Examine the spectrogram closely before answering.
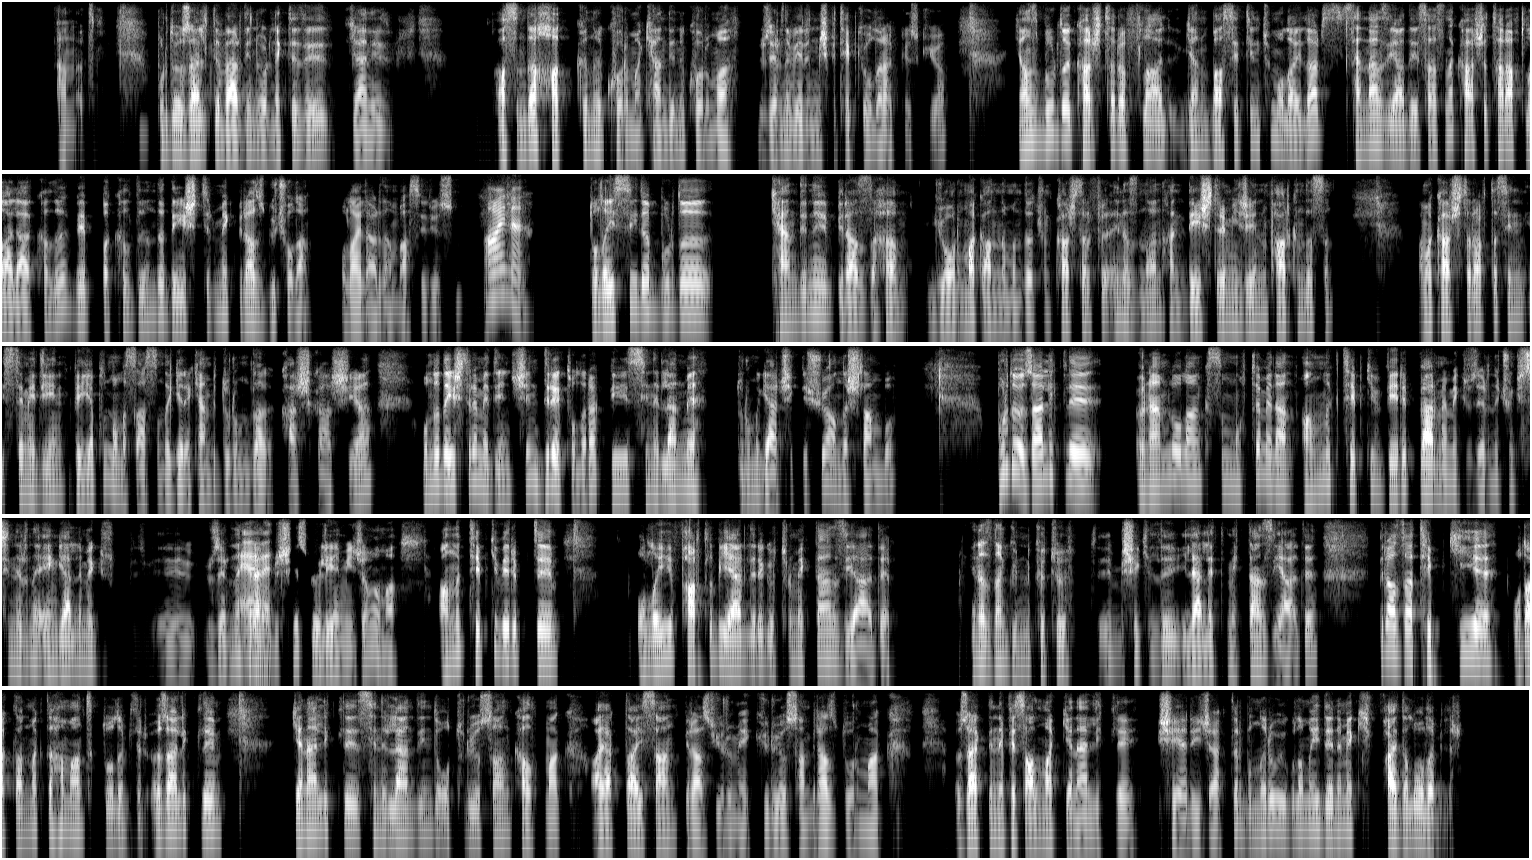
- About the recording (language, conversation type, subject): Turkish, advice, Açlık veya stresliyken anlık dürtülerimle nasıl başa çıkabilirim?
- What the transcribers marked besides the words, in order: other noise; other background noise; tapping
